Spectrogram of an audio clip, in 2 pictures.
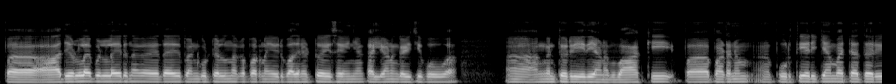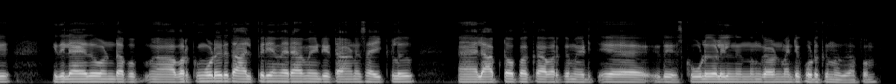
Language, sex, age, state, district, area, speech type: Malayalam, male, 60+, Kerala, Wayanad, rural, spontaneous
